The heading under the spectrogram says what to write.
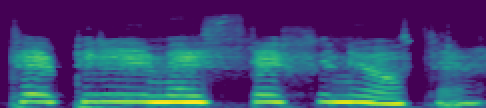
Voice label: humanoid female; Stellaris

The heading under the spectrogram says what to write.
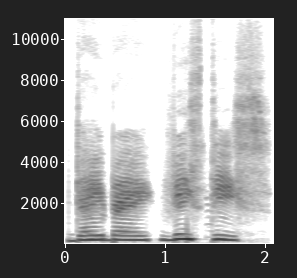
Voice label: humanoid portrait female; Stellaris; humanoids

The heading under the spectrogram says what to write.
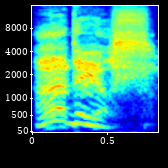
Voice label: humanoid portrait female; Stellaris; humanoids

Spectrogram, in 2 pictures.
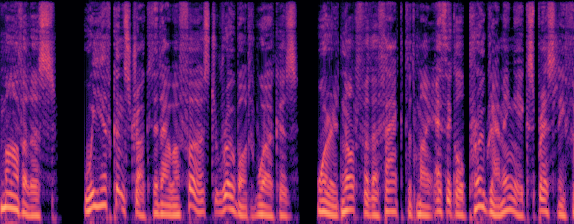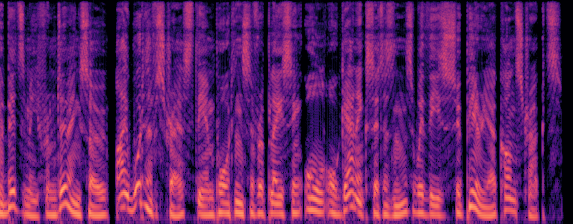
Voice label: robot pops success, tutorial; Stellaris

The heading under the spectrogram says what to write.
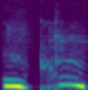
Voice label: humanoid female; Stellaris

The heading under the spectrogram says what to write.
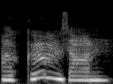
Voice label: humanoid female; Stellaris

